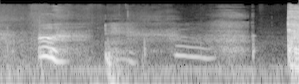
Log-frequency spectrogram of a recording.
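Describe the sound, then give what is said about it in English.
A person coughs, a few short throaty, voiced bursts building up to a sharp, loud cough at the end, with no talking. “Stop, don't cough on me.”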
